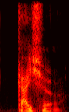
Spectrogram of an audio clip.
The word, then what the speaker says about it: Kaixo: Well, the best word, Kaixo, that means hello.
